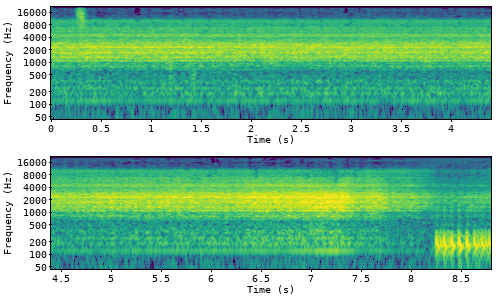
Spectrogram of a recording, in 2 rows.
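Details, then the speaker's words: Pye Model 39HC radio after a volume control replacement, while changing wiring: loud, steady buzzing hum with a fast flutter swelling toward the end; oscillation that changes with volume setting, another oscillation suspected, cause not pinned down. "turn up the volume something happens turn it back down something goes away even though you can hear the guy talking the whole time so I think there is another oscillation in there still"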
